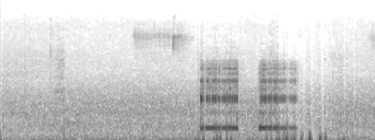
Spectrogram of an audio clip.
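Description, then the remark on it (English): A telephone ringing tone sounds in a quick double burst, two short electronic rings close together, heard through a line over a steady background hiss. “ringing.”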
